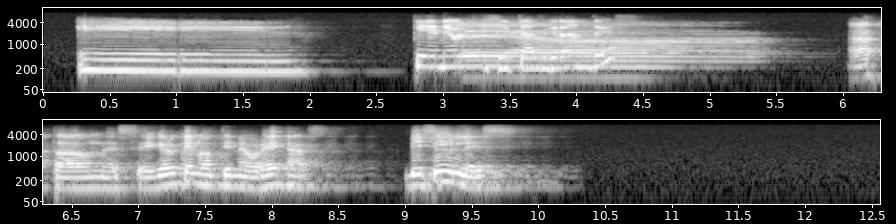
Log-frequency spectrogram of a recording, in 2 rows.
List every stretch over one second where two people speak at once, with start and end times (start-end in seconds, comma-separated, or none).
3.0-4.3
